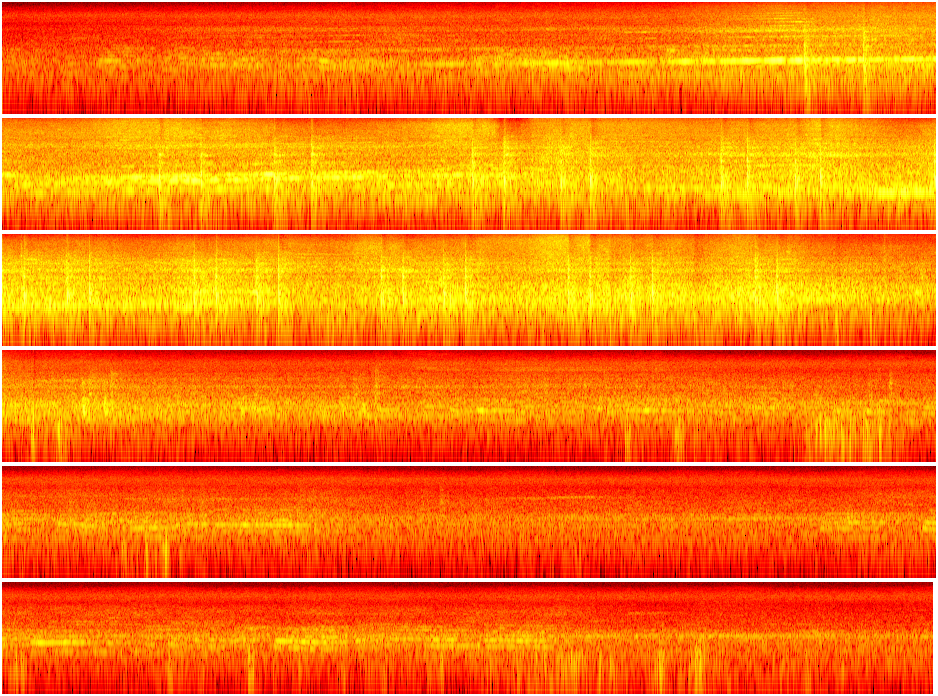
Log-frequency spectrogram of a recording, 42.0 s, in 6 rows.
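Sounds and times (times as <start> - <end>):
train wheels clicking over rail joints: 6.0 - 6.7, 8.1 - 9.6, 10.5 - 11.6, 12.3 - 13.3, 14.0 - 20.0.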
